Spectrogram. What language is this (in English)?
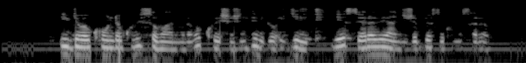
Kinyarwanda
